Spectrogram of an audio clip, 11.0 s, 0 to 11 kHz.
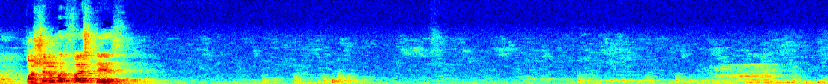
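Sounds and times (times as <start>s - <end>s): cow mooing: 9.4s - 10.6s.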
